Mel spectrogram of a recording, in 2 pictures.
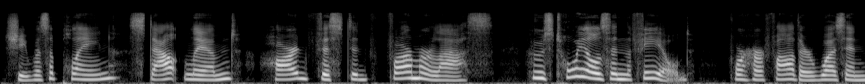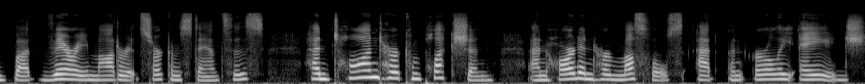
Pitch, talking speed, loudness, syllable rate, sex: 235 Hz, 120 wpm, -17 LUFS, 3.8 syllables/s, female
